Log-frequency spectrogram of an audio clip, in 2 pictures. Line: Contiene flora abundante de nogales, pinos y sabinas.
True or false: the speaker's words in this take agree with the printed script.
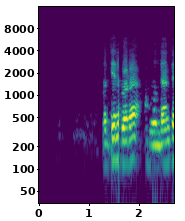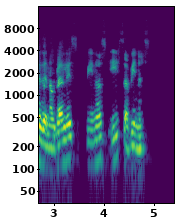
true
